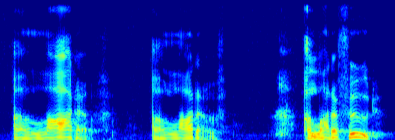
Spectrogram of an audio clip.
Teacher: The vowel is a short ah, like hot and stop. Not the sound ah, like law and automobile, but the sound ah.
